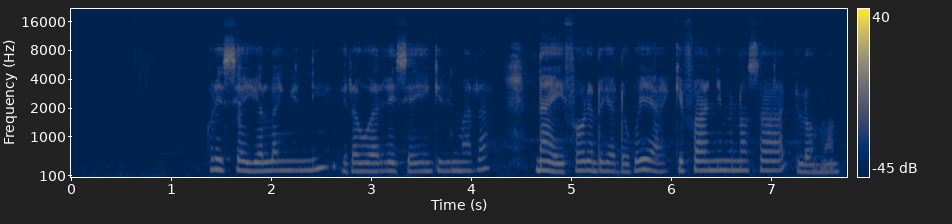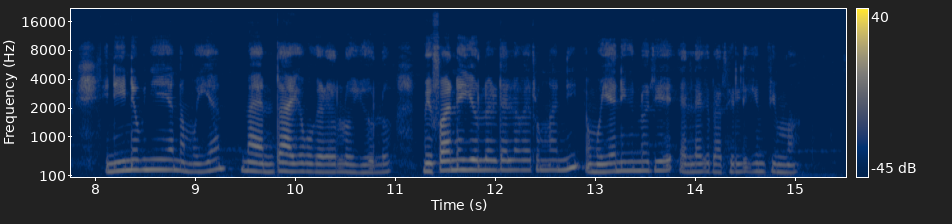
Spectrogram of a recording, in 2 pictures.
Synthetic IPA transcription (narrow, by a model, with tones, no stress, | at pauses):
o˦ɾe˨sja˦ja˦la˦ŋe˦ni˦oi˨ɾa˦ɣwa˨ɾe˦ɾe˨sja˦je˦ŋki˦βima˦ɾa˦na˨e˨fa˦o˦ɾe˨ndo˦kja˨do˨ko˦ja˨ki˦fa˦ni˦mi˦nɔ˦sa˦i˨lɔmɔni˨ni˦i˦ne˦βu˦ɲe˦ja˦na˨mo˨ja˦nːa˨e˨nda˦ke˦βo˨ke˨ɾlo˨jo˨lomi˨fa˦ne˦jo˦lɔ˦lda˦la˦ka˦ɾu˦ŋa˦ni˦e˨mo˨ja˦ni˦ki˦no˦ɾje˦ʔːlɛ˦ki˨ɾa˨ti˦liki˦mbima˦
